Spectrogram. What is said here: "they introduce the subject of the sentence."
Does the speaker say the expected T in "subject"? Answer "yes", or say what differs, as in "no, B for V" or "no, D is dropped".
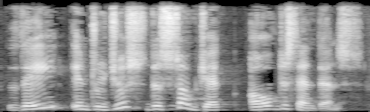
yes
